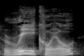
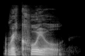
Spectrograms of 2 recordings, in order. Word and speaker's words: recoil: But this is the noun, recoil. If we use the verb, we put the stress on the second part, which is recoil. Recoil.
